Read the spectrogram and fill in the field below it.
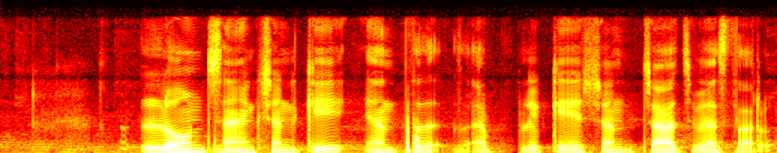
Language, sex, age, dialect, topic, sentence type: Telugu, male, 51-55, Utterandhra, banking, question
